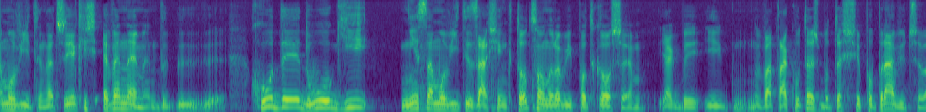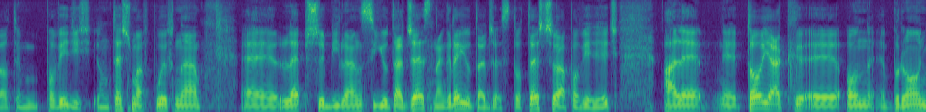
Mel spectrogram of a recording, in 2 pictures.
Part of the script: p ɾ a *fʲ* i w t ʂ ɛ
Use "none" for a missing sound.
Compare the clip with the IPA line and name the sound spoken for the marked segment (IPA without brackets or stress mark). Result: vʲ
